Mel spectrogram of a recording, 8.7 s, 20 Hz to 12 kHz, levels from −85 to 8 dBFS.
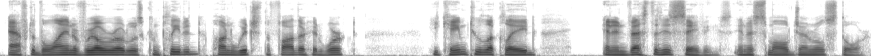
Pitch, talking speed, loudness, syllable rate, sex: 115 Hz, 180 wpm, -20 LUFS, 5.8 syllables/s, male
